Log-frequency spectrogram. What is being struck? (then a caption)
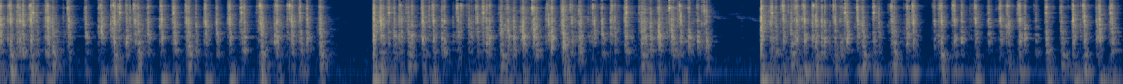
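Mechanical keyboard with clicky switches and PBT plastic keycaps. Fingertips with short painted nails type fast on a full-size mechanical keyboard with Razer green clicky switches and pink-blue PBT plastic keycaps on a desk. A rapid stream of bright, sharp clicks with short decays plays over a faint low hum. The typing breaks off in two brief silent pauses before resuming.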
